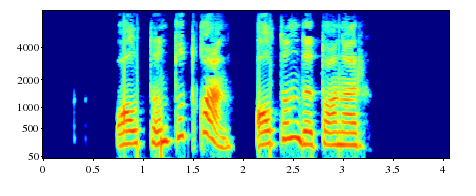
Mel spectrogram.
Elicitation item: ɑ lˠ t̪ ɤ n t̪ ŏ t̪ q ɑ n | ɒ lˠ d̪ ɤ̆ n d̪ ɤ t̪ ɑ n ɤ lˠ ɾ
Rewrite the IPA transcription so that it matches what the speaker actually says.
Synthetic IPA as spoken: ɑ lˠ t̪ ɤ n t̪ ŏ t̪ q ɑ n | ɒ lˠ t̪ ɤ̆ n d̪ ɤ t̪ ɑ n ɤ ɾ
